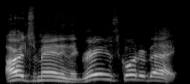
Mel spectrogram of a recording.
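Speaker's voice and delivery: sarcastic praise, barely holding it together; tongue-in-cheek tribute; mock praise. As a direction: say it like a joke you can't keep straight. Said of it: "I can't even say it with a straight face".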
